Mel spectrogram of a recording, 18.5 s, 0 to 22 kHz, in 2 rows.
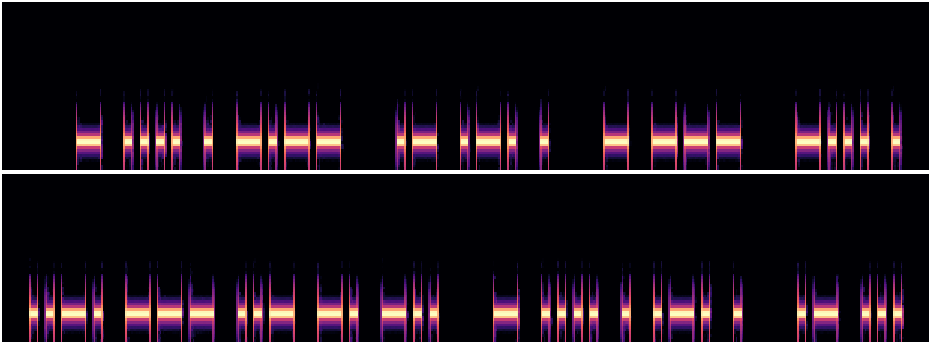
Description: Morse code, heard as a keyed tone, about 15 wpm, 700 Hz. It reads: THEY ARE TO BE FOUND THERE AS
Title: Sentences from Top 1400 Words 15wpm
